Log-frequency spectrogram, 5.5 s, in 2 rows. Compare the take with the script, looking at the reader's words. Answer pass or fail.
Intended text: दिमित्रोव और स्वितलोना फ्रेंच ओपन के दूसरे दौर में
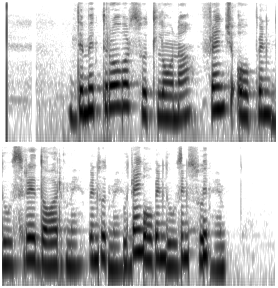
fail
